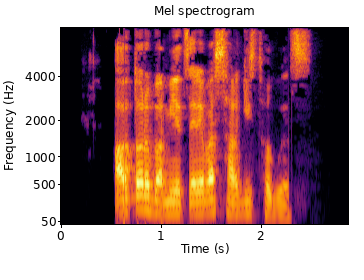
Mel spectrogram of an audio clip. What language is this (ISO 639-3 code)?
kat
